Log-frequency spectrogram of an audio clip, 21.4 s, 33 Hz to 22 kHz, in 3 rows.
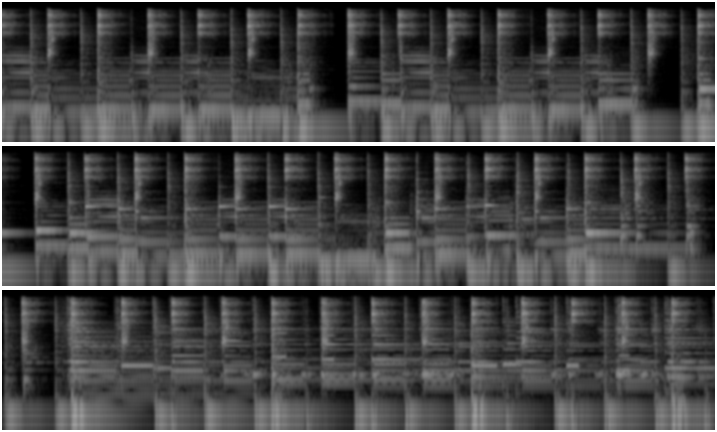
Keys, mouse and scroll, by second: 0.8 click, 2.0 ctrl+a, 3.4-3.8 typing, 4.1 Return, 6.1 click, 13.6 shift+click, 15.2 shift+click.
